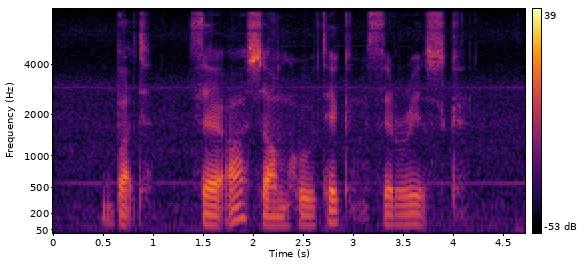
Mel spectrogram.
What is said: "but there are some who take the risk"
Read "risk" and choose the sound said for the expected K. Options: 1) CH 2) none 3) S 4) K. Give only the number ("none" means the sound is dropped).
4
